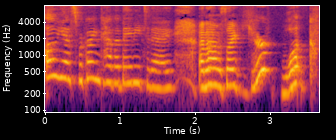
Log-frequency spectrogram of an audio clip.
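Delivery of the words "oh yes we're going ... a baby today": very sweet, sugary, high voice. Retelling a woman's answer when told the story, imitating Sister Morningstar's sweet voice. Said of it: "in her very sweet voice".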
